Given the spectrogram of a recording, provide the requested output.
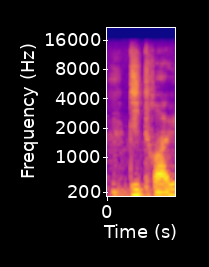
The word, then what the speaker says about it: Detroit: usines d'automobilees de la région de dettroit que l'on prononce Detroit c'est-à-dire patrel loin du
